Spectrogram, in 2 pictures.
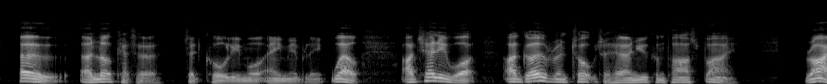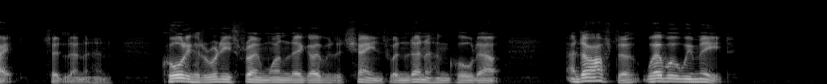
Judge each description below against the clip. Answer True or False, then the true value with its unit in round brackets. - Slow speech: False (175 wpm)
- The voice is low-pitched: True (105 Hz)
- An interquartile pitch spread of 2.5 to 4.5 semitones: False (5.3 semitones)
